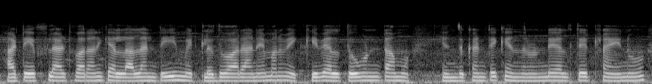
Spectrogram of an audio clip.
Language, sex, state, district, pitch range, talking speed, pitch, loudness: Telugu, female, Andhra Pradesh, Krishna, 170-180 Hz, 185 wpm, 175 Hz, -15 LUFS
